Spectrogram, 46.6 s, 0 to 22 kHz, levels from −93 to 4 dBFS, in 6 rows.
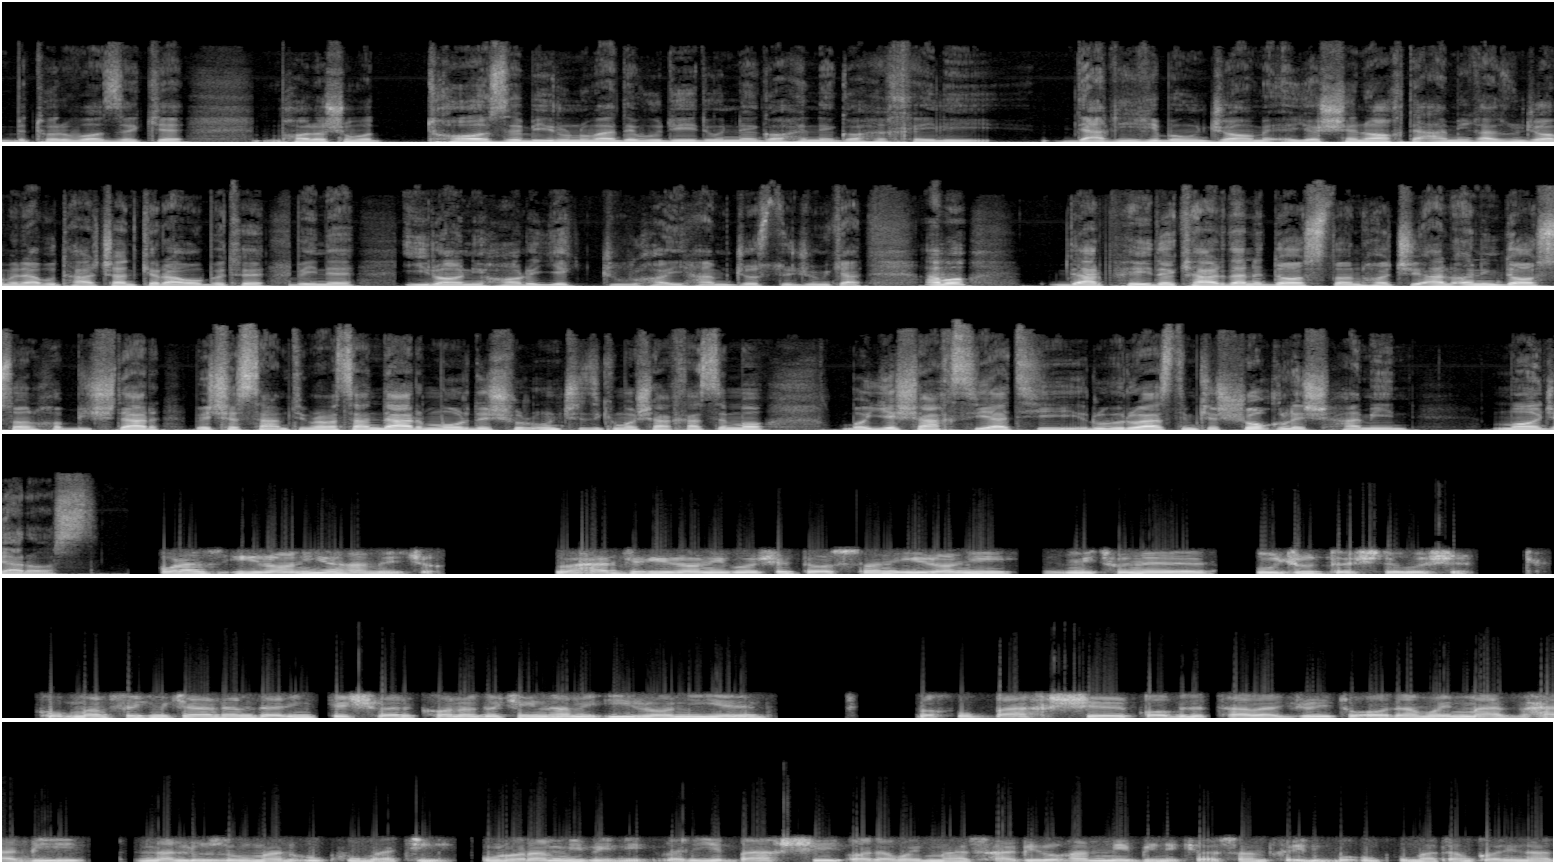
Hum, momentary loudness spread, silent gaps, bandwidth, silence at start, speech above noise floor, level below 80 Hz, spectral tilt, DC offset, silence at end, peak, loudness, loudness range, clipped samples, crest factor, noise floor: none; 8 LU; none; 16 kHz; 0 s; over 71 dB; -44 dBFS; -5.5 dB/octave; under 0.1%; 0 s; -2 dBFS; -19 LUFS; 4 LU; under 0.1%; 18 dB; under -90 dBFS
